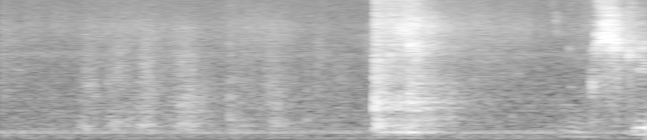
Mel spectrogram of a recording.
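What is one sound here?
A man spits into a cup.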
